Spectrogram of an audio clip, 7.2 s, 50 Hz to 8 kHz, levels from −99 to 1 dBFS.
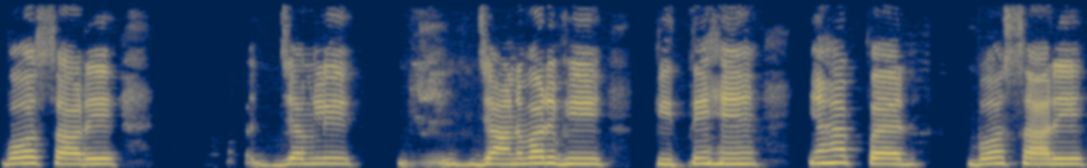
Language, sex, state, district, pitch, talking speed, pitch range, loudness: Hindi, female, Bihar, Saran, 260 Hz, 110 wpm, 255-285 Hz, -16 LUFS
